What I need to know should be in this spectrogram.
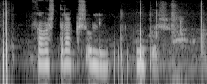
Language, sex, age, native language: Icelandic, male, 10, Icelandic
